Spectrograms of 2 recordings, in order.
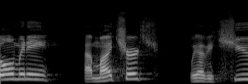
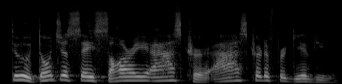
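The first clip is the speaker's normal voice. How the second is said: quiet advice; 10 dB quieter than usual. Retold or imitated. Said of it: "I'm gonna tell him".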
